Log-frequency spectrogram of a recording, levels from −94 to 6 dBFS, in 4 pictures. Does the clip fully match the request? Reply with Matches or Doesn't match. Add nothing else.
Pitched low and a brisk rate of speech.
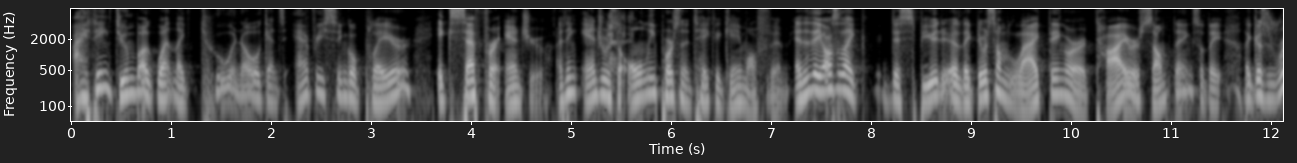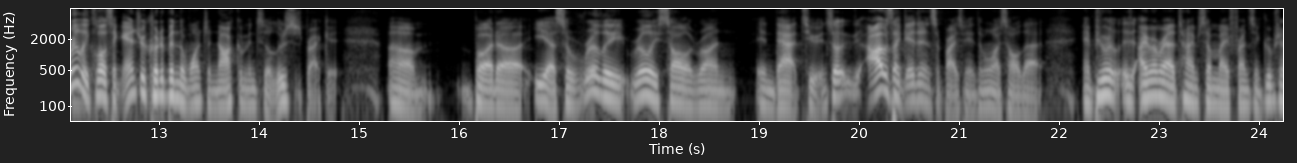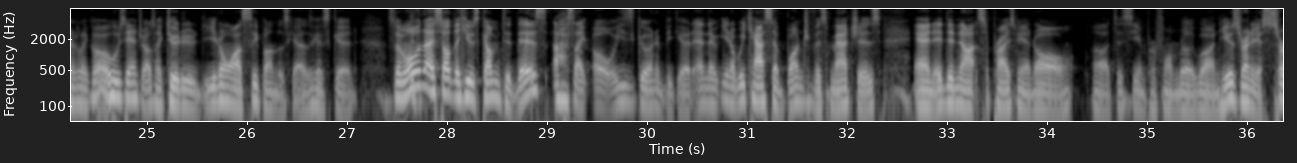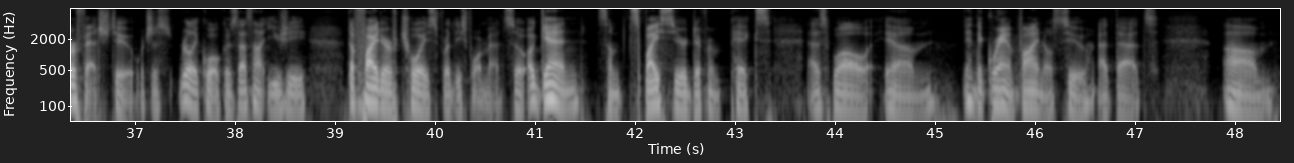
Matches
